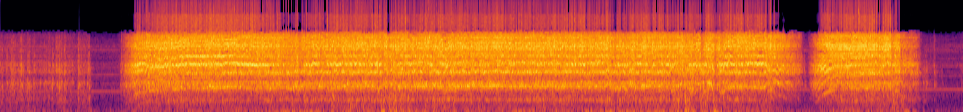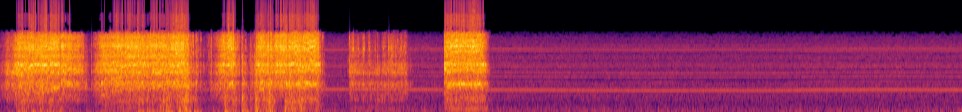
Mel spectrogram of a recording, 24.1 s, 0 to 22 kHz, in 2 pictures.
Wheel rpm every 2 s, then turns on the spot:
30, 190, 230, 230, 200, 100, 100, 120, 40, 20, 0, 0.
none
